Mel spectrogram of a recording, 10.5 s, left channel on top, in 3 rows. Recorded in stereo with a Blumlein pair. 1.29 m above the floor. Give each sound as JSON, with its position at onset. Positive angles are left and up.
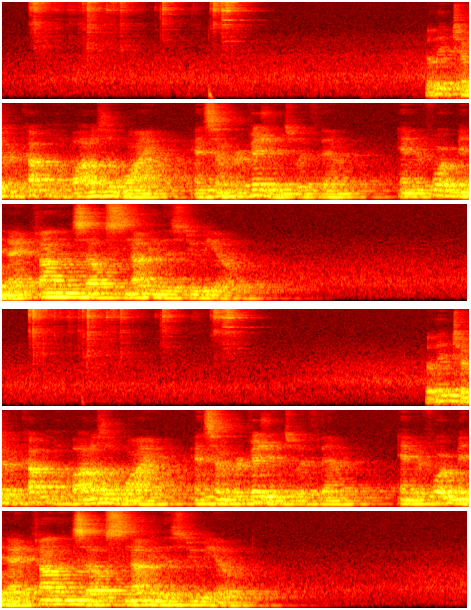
{"t": 0.2, "sound": "keys jangling", "azimuth_deg": -35, "distance_m": 0.8}
{"t": 3.2, "sound": "a man speaking", "azimuth_deg": -5, "distance_m": 1.3}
